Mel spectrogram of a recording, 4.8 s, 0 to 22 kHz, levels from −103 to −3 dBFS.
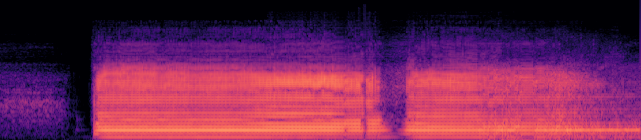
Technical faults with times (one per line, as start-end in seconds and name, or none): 2.45-2.77 repeated packet loss (robotic sound)
3.12-4.81 call bitrate drop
